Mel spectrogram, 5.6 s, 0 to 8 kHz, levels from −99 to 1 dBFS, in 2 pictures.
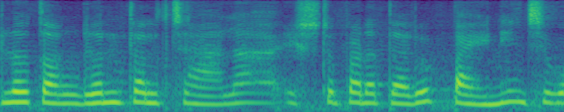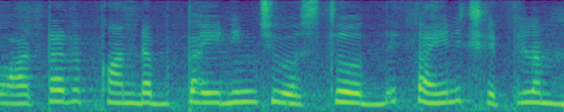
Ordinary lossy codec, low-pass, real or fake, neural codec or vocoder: none; none; fake; codec, 16 kHz, 0.8 kbps, ZipCodec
